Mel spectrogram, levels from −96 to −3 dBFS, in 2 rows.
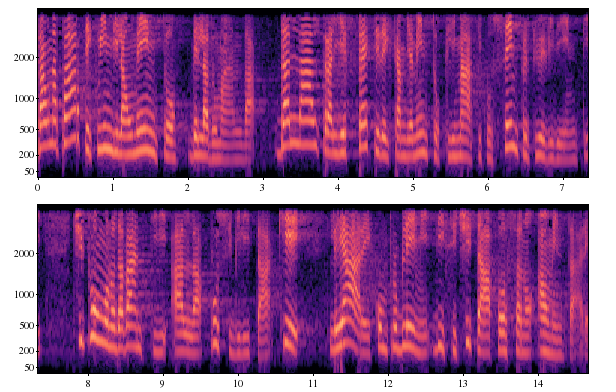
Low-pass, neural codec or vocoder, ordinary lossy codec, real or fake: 3.6 kHz; none; none; real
